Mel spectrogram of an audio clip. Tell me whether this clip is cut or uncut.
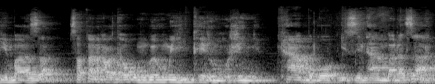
cut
